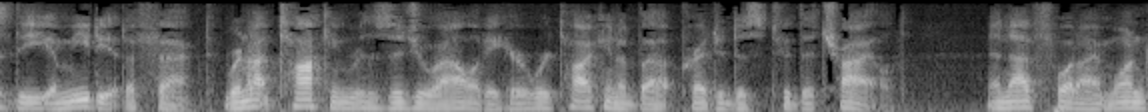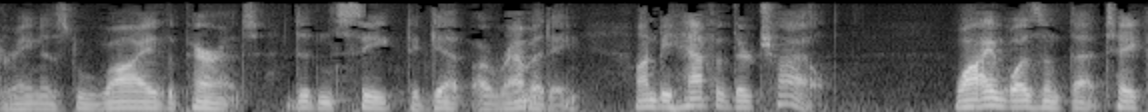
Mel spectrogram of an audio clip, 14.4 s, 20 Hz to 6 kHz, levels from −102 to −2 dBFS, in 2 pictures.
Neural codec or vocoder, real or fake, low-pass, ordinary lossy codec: codec, 16 kHz, 0.7 kbps, FocalCodec; fake; 5.4 kHz; MP3, 24 kbps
